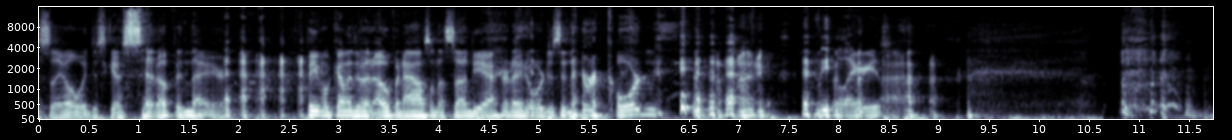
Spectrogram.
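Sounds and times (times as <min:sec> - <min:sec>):
speech: 0:00.0 - 0:09.4
laughter: 0:01.7 - 0:03.5, 0:04.3 - 0:09.5
person coughing: 0:10.8 - 0:11.7.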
